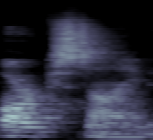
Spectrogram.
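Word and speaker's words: arcsin: You can also say arc sine x, and you've pronounced this, well, technically you'd say sine inverse, but you can see this read as arc sine.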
